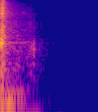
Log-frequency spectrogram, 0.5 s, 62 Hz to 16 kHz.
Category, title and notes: Sound effects > Objects / House appliances
Matchsticks Strike 3 Hit
Shaking a matchstick box, recorded with an AKG C414 XLII microphone.
fire, matchstick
